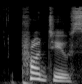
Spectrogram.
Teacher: I'm putting the stress on the first syllable, produce, which means it's a noun.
